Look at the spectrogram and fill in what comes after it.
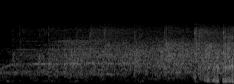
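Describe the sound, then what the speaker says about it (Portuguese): A church congregation claps together in a dense, steady wash of applause that holds at moderate loudness and grows slightly fuller toward the end, with no talking. "Você pode aplaudir bem forte o Senhor."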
